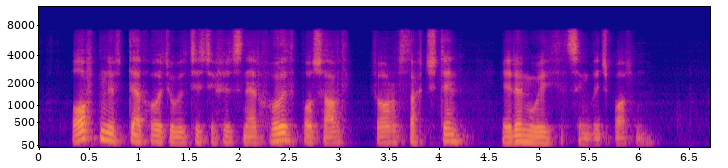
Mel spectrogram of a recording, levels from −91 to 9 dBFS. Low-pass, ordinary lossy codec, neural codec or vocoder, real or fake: 7.2 kHz; AAC, 64 kbps; codec, 16 kHz, 0.3 kbps, FocalCodec; fake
